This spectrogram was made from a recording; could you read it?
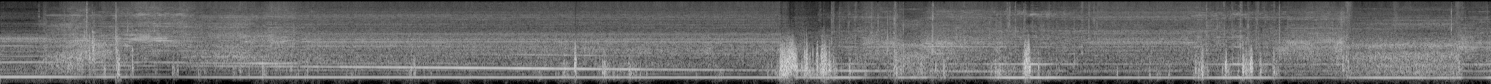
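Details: Steady electric drone with a slowly falling whine runs about fifteen seconds under tool clanks, then stops: Audi allroad air suspension compressor raising the car normally after new air spring, control arms, bushes, tie rod end and CV joint fitted.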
